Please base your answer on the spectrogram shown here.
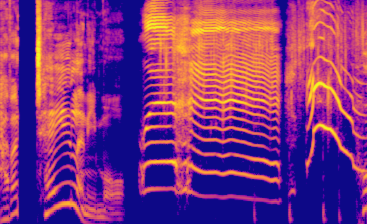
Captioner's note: crying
